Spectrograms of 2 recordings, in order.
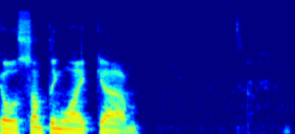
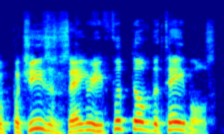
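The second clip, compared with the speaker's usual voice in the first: louder and higher, imitating an objector; a raised, defensive voice for someone who justifies anger; mock indignant protest; 7 semitones higher, 6 dB louder than usual. Imitating a critic who cites Jesus, raised and indignant. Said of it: "Somebody will say".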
